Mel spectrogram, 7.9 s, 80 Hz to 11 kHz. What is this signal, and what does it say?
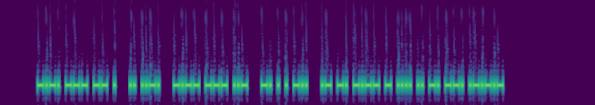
Morse code, heard as a keyed tone, about 46 wpm, 700 Hz. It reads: COME IF YOU NEED ANYTHING.
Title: Sentences from Top 1000 Words - Review Part 1 - 45wpm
